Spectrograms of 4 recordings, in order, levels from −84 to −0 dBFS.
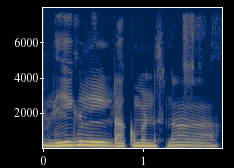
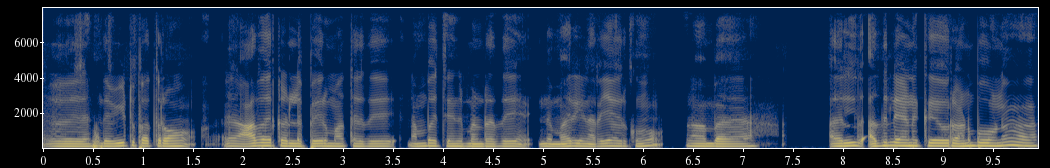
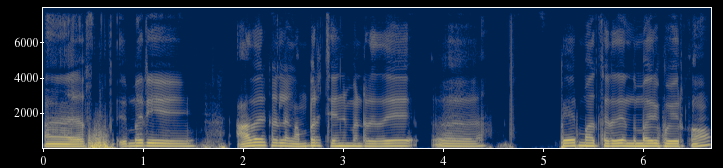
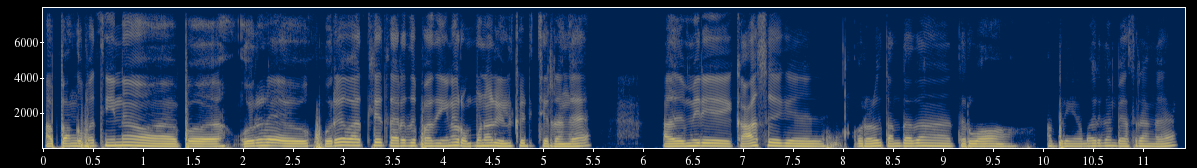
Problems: constant background noise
